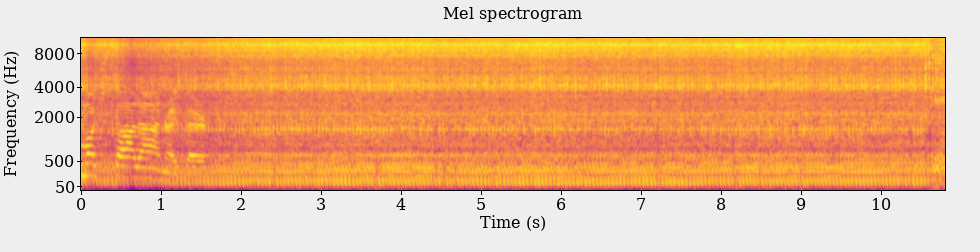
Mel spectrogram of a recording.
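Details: 1972 Honda CT70 single, bought at auction with a bogging problem, holds a steady even idle with quick regular firing and no misses after the points were readjusted; timing F mark lines up with the notch, warming up: normal idle.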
